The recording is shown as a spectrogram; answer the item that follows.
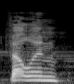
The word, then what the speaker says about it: Velen: Shout out to all the overkill Rogues on Velen, pronounced V-I-L-N, for being ungodly epic with 4K DPS in raids.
